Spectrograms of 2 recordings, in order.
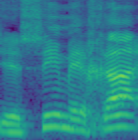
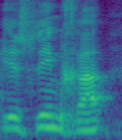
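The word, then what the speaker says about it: יְשִׂמְךָ: So it's pronounced Yesimecha Elokim, not Yesimcha, Yesimecha Elokim as a shivana, following the hirik katan.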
